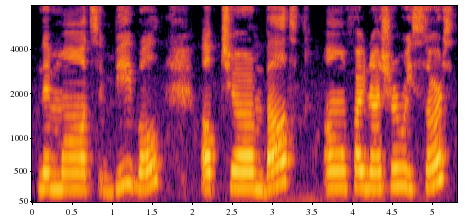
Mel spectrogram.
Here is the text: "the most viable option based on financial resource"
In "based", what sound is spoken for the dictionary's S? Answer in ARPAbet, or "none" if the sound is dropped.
none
